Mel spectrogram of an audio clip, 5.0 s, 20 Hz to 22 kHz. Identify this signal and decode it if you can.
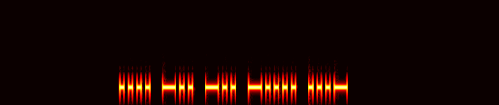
Morse code, heard as a keyed tone, about 27 wpm, 700 Hz. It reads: HDD6V
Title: Five Challenging Letter-Number Combinations 28wpm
